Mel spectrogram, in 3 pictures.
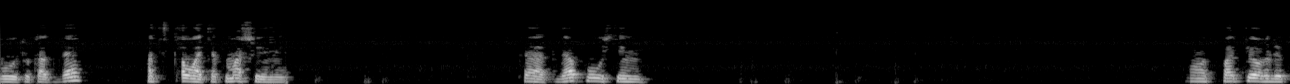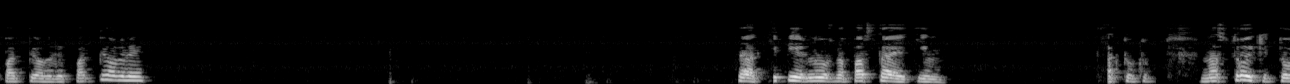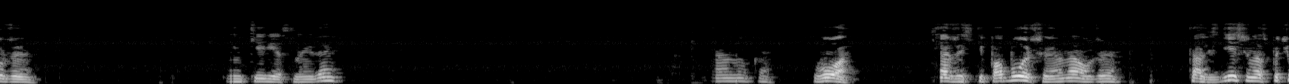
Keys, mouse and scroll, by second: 0.2-2.7 drag, 2.8 space, 3.8 space, 5.8-7.5 drag, 7.7 space, 8.5 space, 9.1 space, 16.8 space, 18.2 click, 19.0 space, 19.7 space, 26.3 click, 27.5 click, 28.8-32.5 drag, 33.0 space, 37.2 space.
